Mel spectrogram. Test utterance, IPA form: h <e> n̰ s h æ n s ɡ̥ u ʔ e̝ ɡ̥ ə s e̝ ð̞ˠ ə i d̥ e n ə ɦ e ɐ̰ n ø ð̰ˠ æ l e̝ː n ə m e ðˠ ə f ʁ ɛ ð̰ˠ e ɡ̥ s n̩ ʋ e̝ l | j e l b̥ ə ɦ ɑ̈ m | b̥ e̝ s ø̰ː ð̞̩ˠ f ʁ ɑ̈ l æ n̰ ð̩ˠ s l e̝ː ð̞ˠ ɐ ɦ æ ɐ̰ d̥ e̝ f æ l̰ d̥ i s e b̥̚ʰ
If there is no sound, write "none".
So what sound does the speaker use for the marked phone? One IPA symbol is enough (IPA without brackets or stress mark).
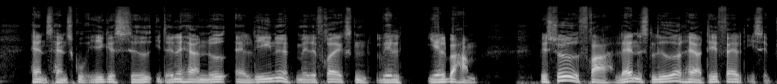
æ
